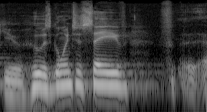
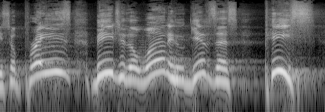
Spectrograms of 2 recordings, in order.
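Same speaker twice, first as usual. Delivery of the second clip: slow, louder, high ringing acclaim; excited praise; 6 semitones higher, 8 dB louder, slower than usual. Acted. Crowd hailing the one who brings peace, slow and loud. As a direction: proclaim it like a cheering crowd.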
